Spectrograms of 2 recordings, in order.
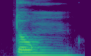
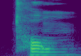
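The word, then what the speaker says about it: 东: It's pronounced dong. Basically, D-O-O-N-G. Yet Waite-Giles spells it with a T, leading to, well, most people pronouncing it as tong, which is the pronunciation of a completely different character, meaning path.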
